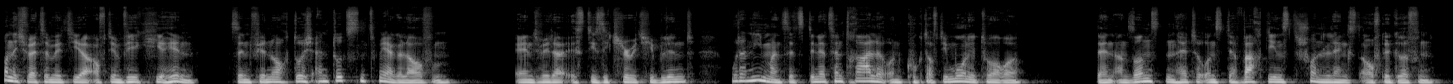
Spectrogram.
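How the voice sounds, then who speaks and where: A wry young male elementalist mage, chatty and joking as he lays out his plans. His voice sits low and a little husky, close to the narrator's own. The delivery has a storybook feel. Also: moderate pace, warm tone. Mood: reasoning. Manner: joking and explanatory. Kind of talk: audiobook character voice.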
